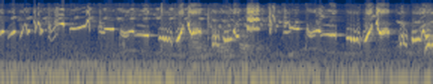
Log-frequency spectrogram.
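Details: Shama pancingan lure song: varied, squawky, slurred phrases mixing harsh buzzy notes with swooping whistles and mimic-like calls, delivered in an uneven, busy stream.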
